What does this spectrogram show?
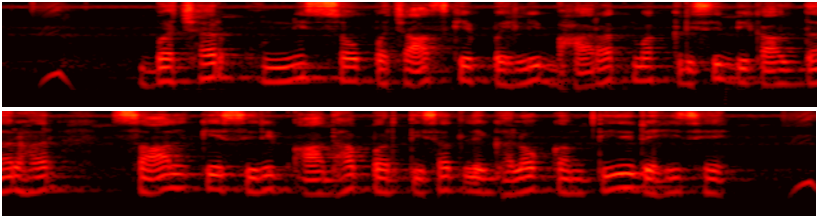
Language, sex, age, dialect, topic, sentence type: Chhattisgarhi, male, 18-24, Central, agriculture, statement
